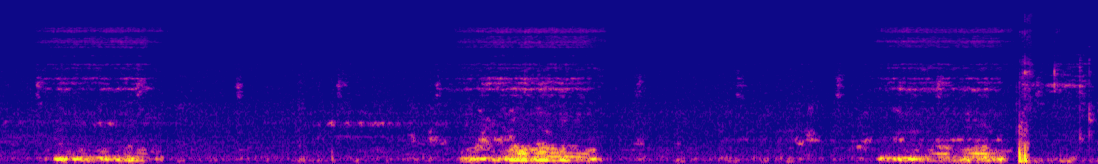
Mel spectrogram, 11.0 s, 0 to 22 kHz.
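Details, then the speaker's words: A sleeping boy snores loudly at about 11 p.m. "আর ছেলে ঘুমোচ্ছে, নাক ডাকছে, দেখো শোনো।"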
